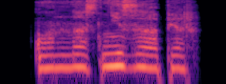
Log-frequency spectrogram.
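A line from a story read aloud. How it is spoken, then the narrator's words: Astonished whisper. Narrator (Russian): прошептала Лена, округлив глаза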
